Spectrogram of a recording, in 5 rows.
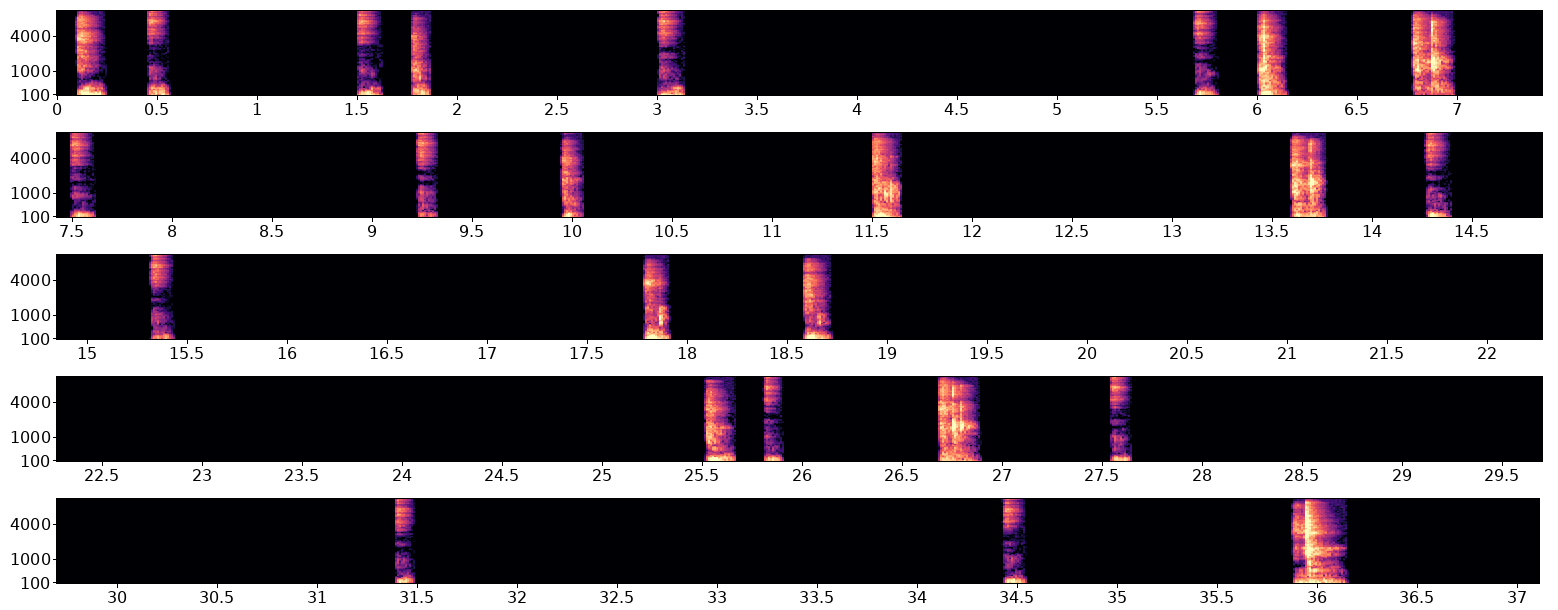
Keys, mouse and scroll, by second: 0.3 shift+click, 1.9 middle click, 2.9 shift+click, 3.2 shift+middle click, 4.4 ctrl+middle click, 5.6 shift+click, 6.6 ctrl+e, 7.4 click, 8.6 middle click, 9.1 click, 9.6 shift+middle click, 10.4 middle click, 11.1 middle click, 11.6 scroll up 1, 12.6 click, 13.5 ctrl+e, 14.2 click, 16.4 middle click, 17.1 shift+middle click, 17.6 scroll down 1, 17.9 shift+middle click, 18.2 middle click, 18.3 middle click, 18.7 shift+middle click, 19.4 scroll down 1, 20.2 middle click, 22.9 shift+middle click, 23.3 scroll up 1, 23.4 middle click, 24.5 scroll down 1, 25.4 2, 25.6 click, 26.6 ctrl+e, 27.4 click, 28.0 middle click, 31.3 click, 31.7 middle click, 32.9 scroll up 1, 32.9 middle click, 34.3 click, 34.6 middle click, 36.4 click, 36.9 middle click.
